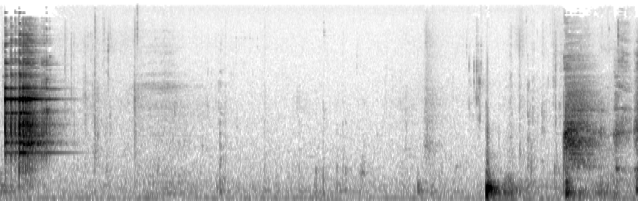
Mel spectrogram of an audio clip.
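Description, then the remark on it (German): Beer glasses clink together in a toast, a bright ringing chime that fades fast, followed by a long silence and then a couple of soft knocks and rustles near the end. “In diesem Sinne, schön, dass ihr da seid. Prost.”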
